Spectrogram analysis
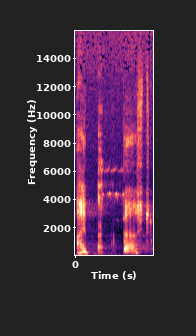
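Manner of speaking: soft halting squeak, broken by long pauses; Piglet distressed. A narrator's reading. Piglet confessing he burst the balloon, faltering squeak.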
